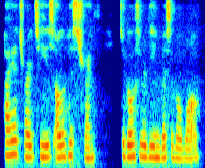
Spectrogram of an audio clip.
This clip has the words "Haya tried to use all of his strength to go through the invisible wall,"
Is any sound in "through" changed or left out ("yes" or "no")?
no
